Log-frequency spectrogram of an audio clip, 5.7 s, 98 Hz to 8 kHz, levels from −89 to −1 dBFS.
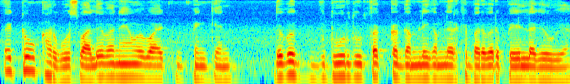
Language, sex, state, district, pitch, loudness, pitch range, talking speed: Hindi, male, Madhya Pradesh, Katni, 130 Hz, -17 LUFS, 125-145 Hz, 220 wpm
